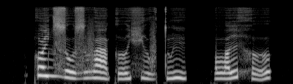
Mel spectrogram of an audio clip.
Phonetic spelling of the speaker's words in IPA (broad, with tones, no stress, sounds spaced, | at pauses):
qʷ ɛ˥ ʎ z o˦˨ z v a˦˨ k ɤ˨˦ ç ɯ˦˨ v tʷ ĩ˧˥˧ | lˠ i˨˦ h ɤ˨˩˦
